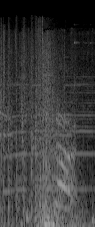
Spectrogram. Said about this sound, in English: will you get out of the freaking gunfire?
